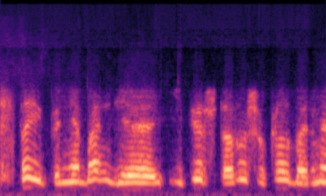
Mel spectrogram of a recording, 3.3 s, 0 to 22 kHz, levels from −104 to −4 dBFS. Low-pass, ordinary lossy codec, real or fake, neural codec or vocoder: 19.8 kHz; Opus, 32 kbps; fake; vocoder, 44.1 kHz, 128 mel bands, Pupu-Vocoder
